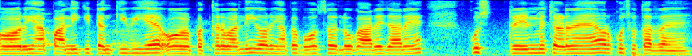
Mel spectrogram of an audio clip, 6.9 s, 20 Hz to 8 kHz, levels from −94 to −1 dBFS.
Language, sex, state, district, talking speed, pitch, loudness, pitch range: Hindi, female, Odisha, Khordha, 275 wpm, 190 Hz, -16 LUFS, 185-205 Hz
